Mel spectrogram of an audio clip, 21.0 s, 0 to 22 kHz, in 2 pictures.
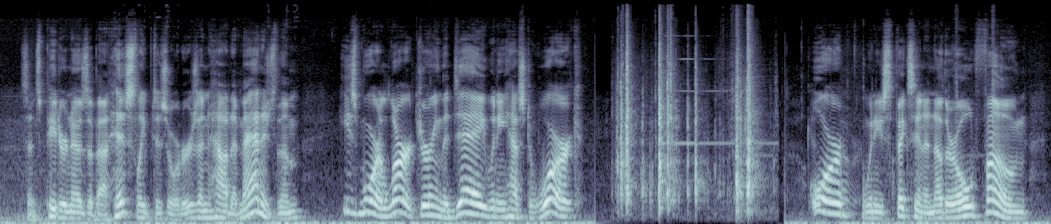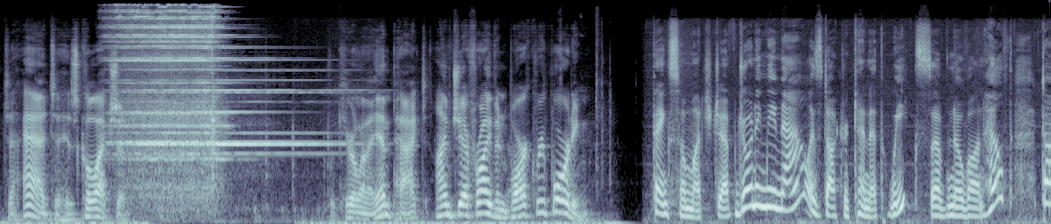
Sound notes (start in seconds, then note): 11.5 phones ring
